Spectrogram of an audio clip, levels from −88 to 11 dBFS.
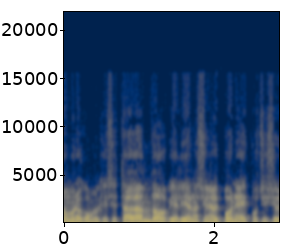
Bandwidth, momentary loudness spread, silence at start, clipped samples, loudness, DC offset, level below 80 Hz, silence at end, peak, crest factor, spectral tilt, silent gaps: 12.5 kHz; 8 LU; 0 s; under 0.1%; -22 LUFS; under 0.1%; -66 dBFS; 0 s; -4 dBFS; 18 dB; -6.5 dB/octave; none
